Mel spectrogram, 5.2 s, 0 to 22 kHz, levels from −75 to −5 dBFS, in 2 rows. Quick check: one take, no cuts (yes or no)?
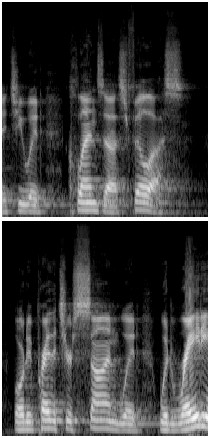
no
